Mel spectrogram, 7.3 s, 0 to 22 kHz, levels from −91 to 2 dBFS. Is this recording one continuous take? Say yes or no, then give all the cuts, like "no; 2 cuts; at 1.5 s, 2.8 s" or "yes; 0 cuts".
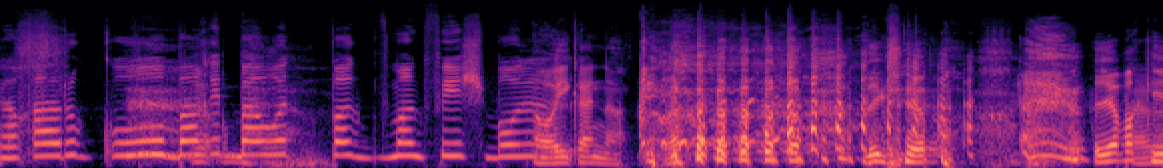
yes; 0 cuts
